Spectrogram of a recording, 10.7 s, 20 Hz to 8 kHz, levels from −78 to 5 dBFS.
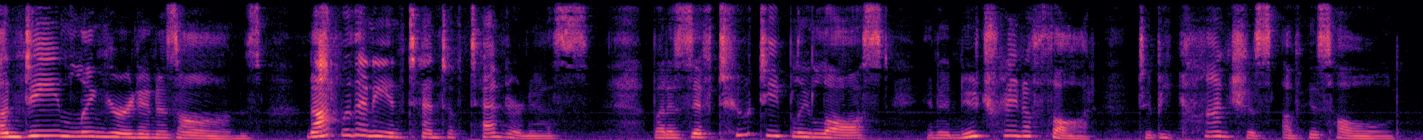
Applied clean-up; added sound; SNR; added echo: none; none; none; none.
